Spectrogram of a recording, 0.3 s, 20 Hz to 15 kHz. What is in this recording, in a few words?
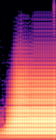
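Trombone, Orchestra Brass, Roland; Club-50 - Foundations Roland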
